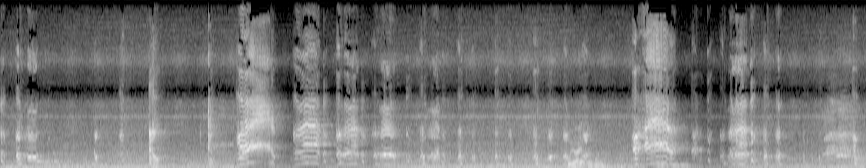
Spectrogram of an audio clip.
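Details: Newborn just after birth, covered in heavy vernix and being cleaned, cries in repeated wavering bursts with short whimpers between, amid room noise and handling sounds; newborn cry.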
